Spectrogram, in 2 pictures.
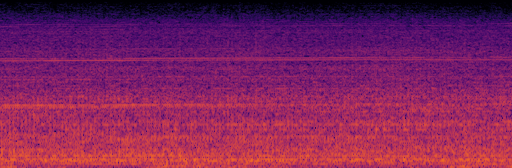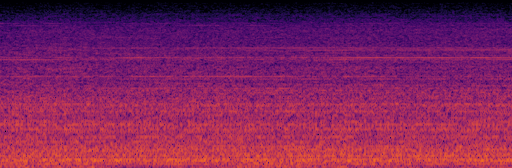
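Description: A helicopter's engine and rotor drone steadily from inside the cabin, with a high turbine whine.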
